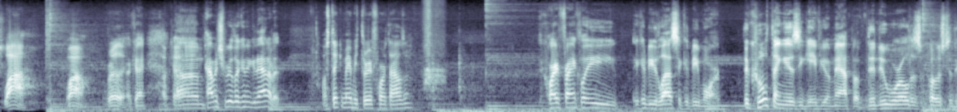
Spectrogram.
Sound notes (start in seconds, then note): none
